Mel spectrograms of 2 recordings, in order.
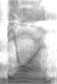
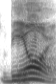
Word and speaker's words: Bjorn: business bees all right so so I I pronounce it right it's beorn beorn it's a Swedish name even though I'm not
